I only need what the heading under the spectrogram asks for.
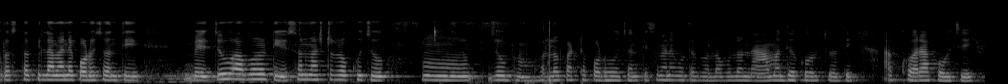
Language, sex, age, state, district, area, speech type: Odia, female, 30-45, Odisha, Mayurbhanj, rural, spontaneous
